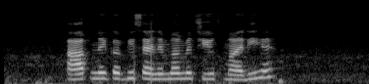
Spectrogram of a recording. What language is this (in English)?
Urdu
